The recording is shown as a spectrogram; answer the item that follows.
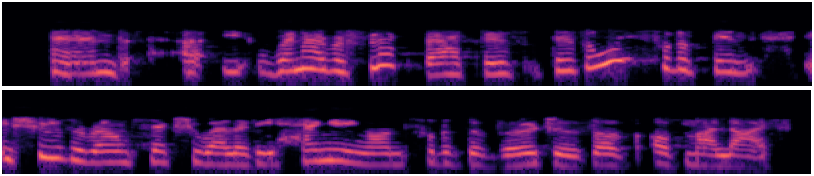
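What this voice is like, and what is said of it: South African accent with Canadian tinge. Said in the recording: “I'm originally from South Africa, which you may be able to tell from my accent. It has a Canadian veneer on it”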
